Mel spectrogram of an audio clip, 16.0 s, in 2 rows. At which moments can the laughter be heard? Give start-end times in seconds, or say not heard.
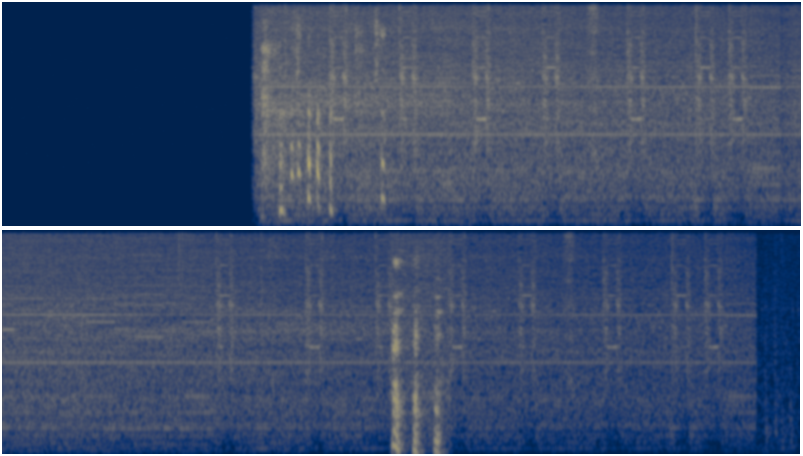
2.5-3.9, 11.8-12.4.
